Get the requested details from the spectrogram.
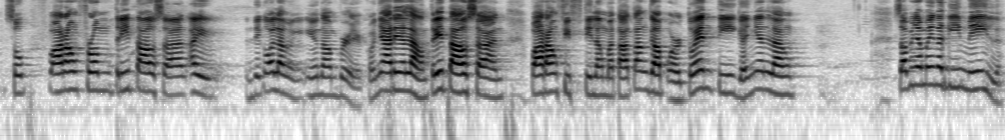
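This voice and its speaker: A man's voice: very high voice, moderate pace, pushed and bright. A man, a pastor, telling a personal story in a sermon, mixing in English words and often laughing as he talks. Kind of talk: sermon testimony.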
